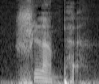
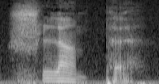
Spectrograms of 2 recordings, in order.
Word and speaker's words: Schlampe: We'll start off with bitch, and it is Schlampe. Schlampe. Schlampe. You have to emphasize the SCH at the beginning of it. Kind of a low tone.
